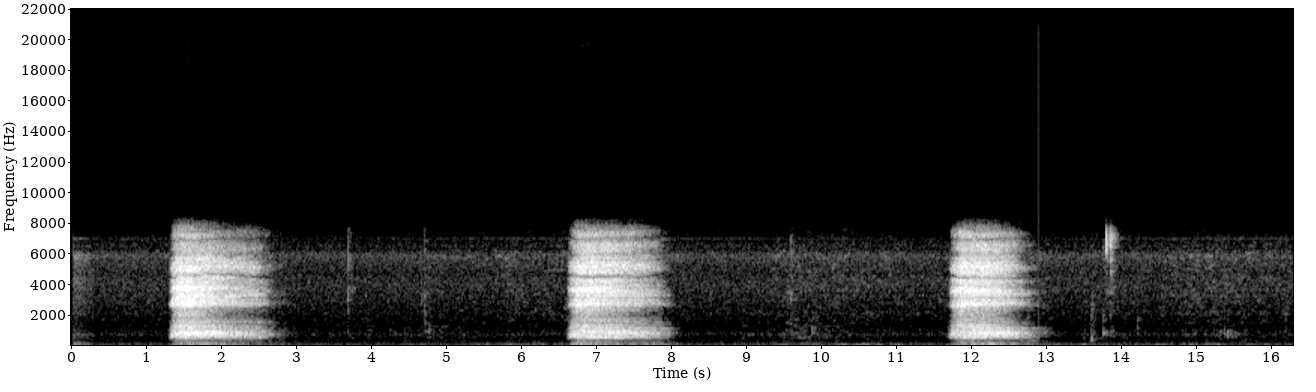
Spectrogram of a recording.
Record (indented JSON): {
  "exhalation_length": "16.3 s",
  "exhalation_amplitude": 8825,
  "exhalation_signal_mean_std_ratio": 0.37,
  "survey_phase": "beta (2021-08-13 to 2022-03-07)",
  "age": "18-44",
  "gender": "Male",
  "wearing_mask": "No",
  "symptom_none": true,
  "smoker_status": "Never smoked",
  "respiratory_condition_asthma": false,
  "respiratory_condition_other": false,
  "recruitment_source": "REACT",
  "submission_delay": "0 days",
  "covid_test_result": "Negative",
  "covid_test_method": "RT-qPCR",
  "influenza_a_test_result": "Negative",
  "influenza_b_test_result": "Negative"
}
